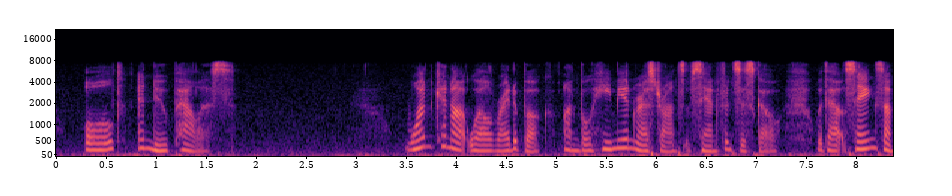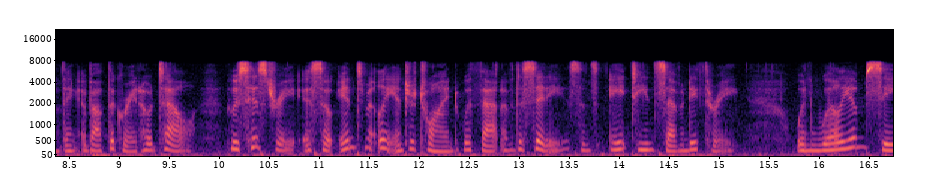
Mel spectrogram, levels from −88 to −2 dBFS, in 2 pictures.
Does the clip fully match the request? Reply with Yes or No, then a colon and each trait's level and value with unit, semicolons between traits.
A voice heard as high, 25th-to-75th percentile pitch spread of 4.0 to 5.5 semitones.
Yes: high, 205 Hz; average, 4.8 semitones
